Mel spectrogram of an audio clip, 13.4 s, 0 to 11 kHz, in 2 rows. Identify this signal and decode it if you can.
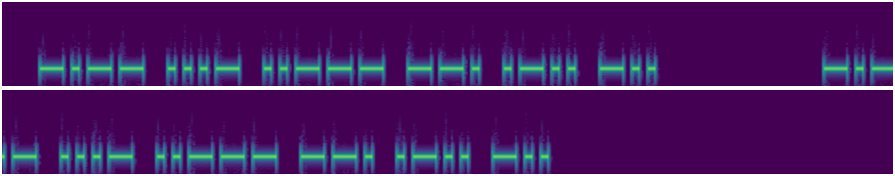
Morse code, heard as a keyed tone, about 20 wpm, 700 Hz. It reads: YV2GLD YV2GLD
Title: DXCC-100 Call Signs - 6 Characters - Repeated 2x - 20wpm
